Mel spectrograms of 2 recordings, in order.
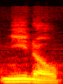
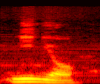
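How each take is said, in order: First: The middle consonant is a plain n sound. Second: The middle consonant is an ny sound. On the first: The speaker calls it wrong. "not Nino" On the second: The speaker calls it right. "there's like a Y in here... but Nino"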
